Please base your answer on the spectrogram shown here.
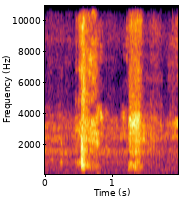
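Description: Two quick, breathy bursts about a second apart, fitting small sneezes set off by tickling the nose.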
